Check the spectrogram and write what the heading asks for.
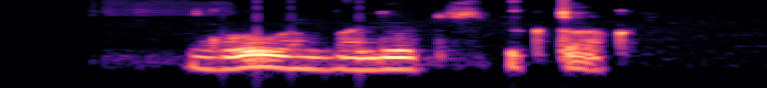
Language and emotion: Russian, sad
